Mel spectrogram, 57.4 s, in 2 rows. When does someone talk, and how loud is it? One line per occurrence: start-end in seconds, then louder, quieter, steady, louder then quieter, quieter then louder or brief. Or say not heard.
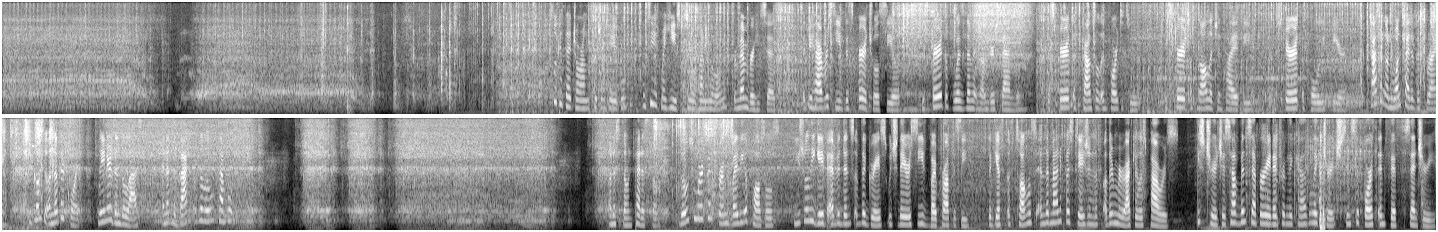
10.9-33.3 steady
40.8-57.3 steady.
